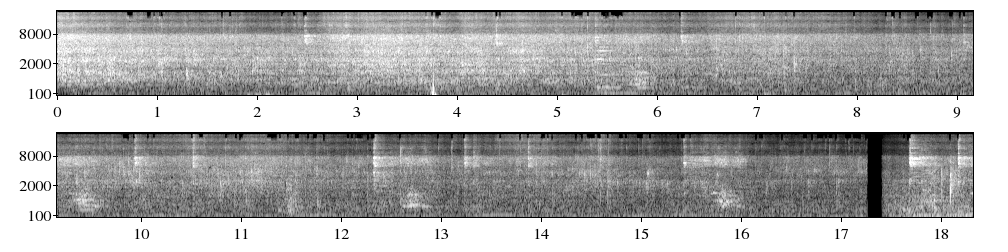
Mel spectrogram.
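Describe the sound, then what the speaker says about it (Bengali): Onion, half a tomato and cumin seeds fry in a pan for a mutton curry, making a loud, steady sizzle throughout with faint stirring scrapes and no talk. "অল্প একটু জিরে ফোড়ন দিয়ে নেড়ে চেড়ে অল্প পেঁয়াজ আর আধখানা টমেটো দিয়ে দিলাম"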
